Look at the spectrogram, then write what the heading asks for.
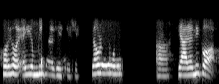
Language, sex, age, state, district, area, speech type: Manipuri, female, 18-30, Manipur, Imphal West, urban, conversation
